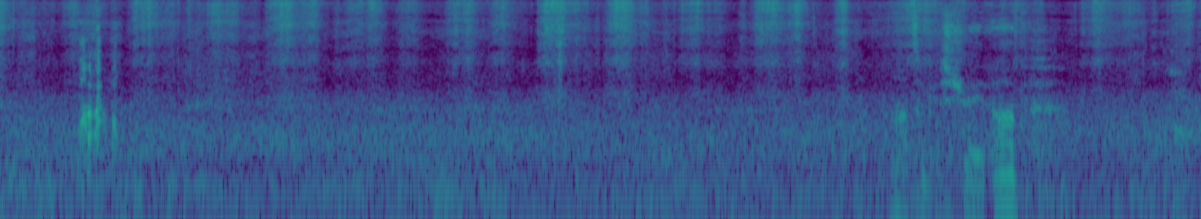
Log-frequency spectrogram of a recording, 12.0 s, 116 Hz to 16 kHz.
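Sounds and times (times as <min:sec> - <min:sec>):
footsteps through grass: 0:00.0 - 0:12.0.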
